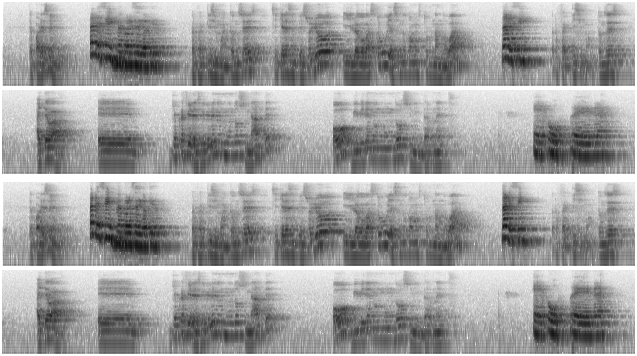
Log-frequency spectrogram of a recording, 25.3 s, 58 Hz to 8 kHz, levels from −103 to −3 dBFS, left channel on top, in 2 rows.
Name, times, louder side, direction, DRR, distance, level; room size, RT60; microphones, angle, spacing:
voice 1, 0.5-1.1 3.8-5.1 5.4-9.2 11.0-12.3 13.3-13.9 14.6-15.4 16.1-18.1 19.3-21.5, left 1 dB, 15° left, 2 dB, 0.5 m, -31 dB
voice 2, 1.7-3.1 10.0-10.5 23.3-24.7, right 2 dB, 45° right, 3 dB, 0.5 m, -19 dB
3.6 x 3.2 x 3.4 m, 0.96 s
head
